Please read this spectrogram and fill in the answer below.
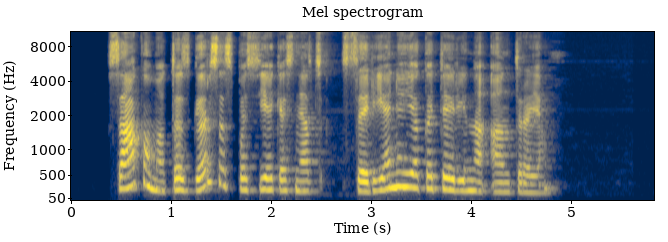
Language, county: Lithuanian, Vilnius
